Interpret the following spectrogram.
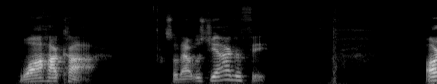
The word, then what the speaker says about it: Oaxaca: Lake Texcoco, Mayapan, and Oaxaca. That's Oaxaca. So it's spelled very differently, but it's again pronounced Oaxaca.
